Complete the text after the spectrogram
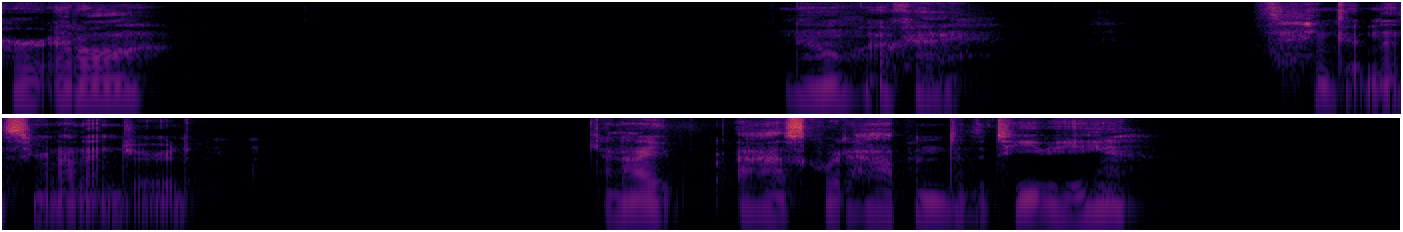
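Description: A young man speaks softly and soothingly, close to a microphone, with long pauses.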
